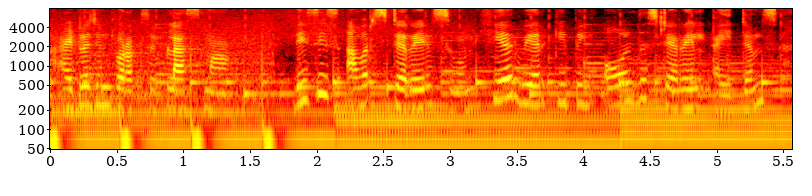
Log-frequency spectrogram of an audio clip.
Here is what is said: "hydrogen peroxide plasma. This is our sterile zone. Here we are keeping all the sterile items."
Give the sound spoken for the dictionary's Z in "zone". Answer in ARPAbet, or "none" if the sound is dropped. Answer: S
